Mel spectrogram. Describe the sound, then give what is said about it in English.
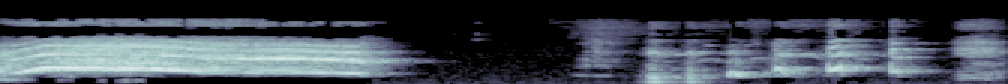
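A person lets out a loud, strained, screechy roar for about a second, imitating a dragon as a game character's Draconic Roar, then after a pause gives several short, choppy vocal bursts. “Do you want to do the Draconic Roar?”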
